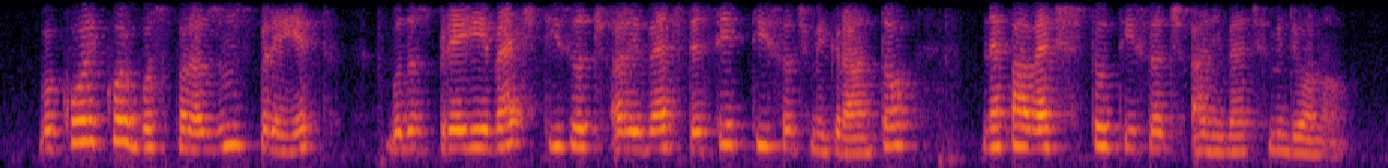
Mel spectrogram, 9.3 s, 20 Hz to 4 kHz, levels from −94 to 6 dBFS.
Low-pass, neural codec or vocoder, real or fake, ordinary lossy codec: 3.6 kHz; codec, 16 kHz in and 24 kHz out, 1 kbps, XY-Tokenizer; fake; Opus, 16 kbps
